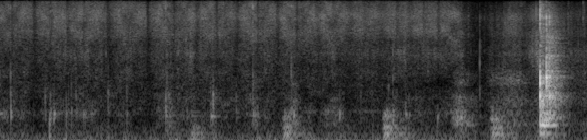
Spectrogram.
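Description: A board being rubbed clean with repeated brisk back-and-forth strokes, close and moderately loud, ending with a sharper scrape near the end.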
